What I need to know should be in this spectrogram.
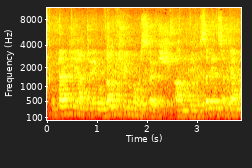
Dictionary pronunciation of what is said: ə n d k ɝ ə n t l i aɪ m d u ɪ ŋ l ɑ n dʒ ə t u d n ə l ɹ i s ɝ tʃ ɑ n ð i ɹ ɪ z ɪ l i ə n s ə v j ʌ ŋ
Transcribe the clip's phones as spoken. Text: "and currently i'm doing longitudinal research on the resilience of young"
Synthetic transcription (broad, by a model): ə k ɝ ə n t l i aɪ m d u ɪ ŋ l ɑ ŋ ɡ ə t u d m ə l ɹ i s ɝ tʃ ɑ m ð i ɹ ɪ z ɪ l i ə n s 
